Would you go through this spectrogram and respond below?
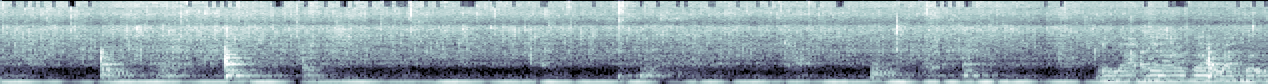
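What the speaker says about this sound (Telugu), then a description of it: "వేగినాయి కదా రొయ్యలు" Prawns fry in hot oil for a prawn and gongura curry, giving a steady close sizzle with several clinks and scrapes of a spoon stirring the pan, and no talk.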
